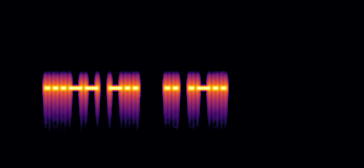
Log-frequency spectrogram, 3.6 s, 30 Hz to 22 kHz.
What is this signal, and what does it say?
Morse code, heard as a keyed tone, about 30 wpm, 700 Hz. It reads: 3D IL
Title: Field Day Exchanges Encore - 30wpm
